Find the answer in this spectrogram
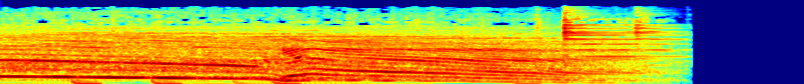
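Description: Electronic transition sound effect over the reel's music: sustained synth tones glide slowly downward in pitch above a thumping beat, with a second falling tone entering partway through. It cuts off to silence about three and a half seconds in.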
